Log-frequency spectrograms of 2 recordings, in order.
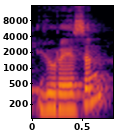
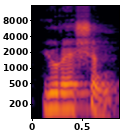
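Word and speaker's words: Eurasia: कसीर उल अतरा fee some people pronounce it यूरेज while others यूरेश नो इट्स अप टू you which way you like to pronounce it both are correct यूरेज Europe और एशिया के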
